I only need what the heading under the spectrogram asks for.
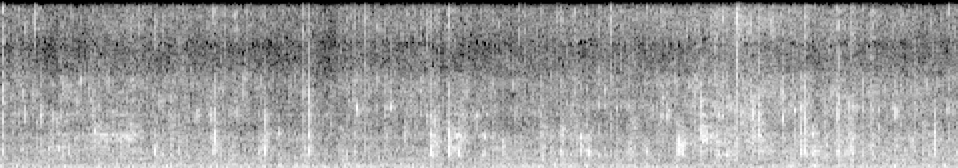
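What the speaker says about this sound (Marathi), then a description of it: "आपला इकडे अंडा होतो तव्यामध्ये" Fish roe sizzles steadily in a flat tava, filling the pan, with a constant close crackle of frying and scattered sharper pops throughout, no voices.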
